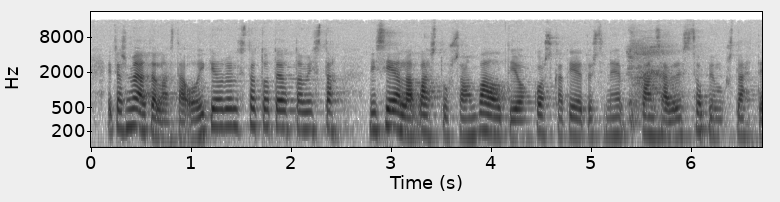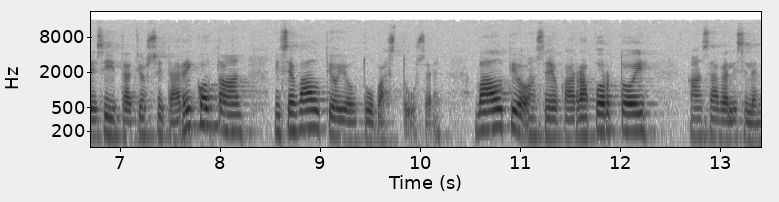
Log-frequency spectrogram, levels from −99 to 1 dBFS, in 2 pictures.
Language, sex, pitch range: Finnish, female, 165-195 Hz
